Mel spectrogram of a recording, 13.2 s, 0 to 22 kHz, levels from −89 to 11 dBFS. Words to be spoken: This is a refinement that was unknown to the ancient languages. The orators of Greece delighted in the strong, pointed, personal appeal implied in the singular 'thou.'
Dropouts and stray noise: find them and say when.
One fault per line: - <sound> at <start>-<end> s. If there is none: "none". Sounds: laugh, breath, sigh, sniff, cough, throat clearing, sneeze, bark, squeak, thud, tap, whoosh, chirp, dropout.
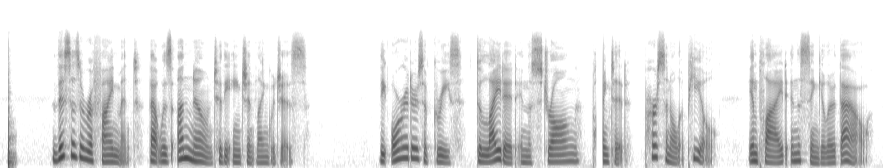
- tap at 0.1-0.3 s
- dropout at 8.9-9.0 s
